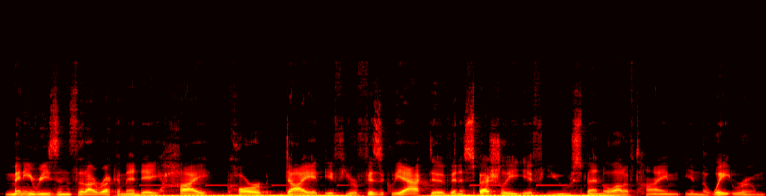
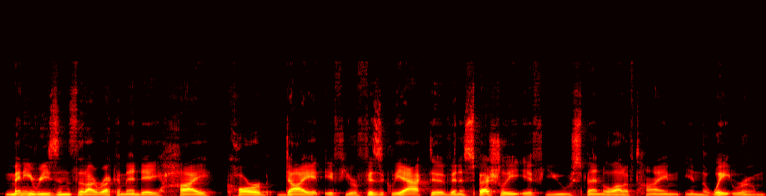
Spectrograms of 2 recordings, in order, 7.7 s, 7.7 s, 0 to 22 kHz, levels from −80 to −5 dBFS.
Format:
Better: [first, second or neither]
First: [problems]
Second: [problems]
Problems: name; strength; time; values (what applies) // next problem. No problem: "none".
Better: second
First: low rumble; noticeable; from 1.5 to 3.5 s and from 4.5 to 6 s; 20 dB below the speech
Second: none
